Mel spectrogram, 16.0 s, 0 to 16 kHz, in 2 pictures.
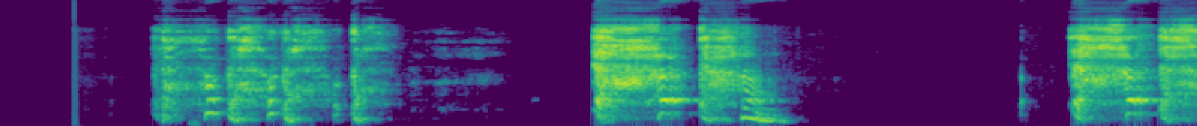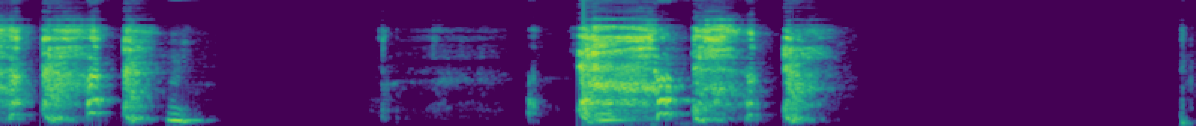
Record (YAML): three_cough_length: 16.0 s
three_cough_amplitude: 30058
three_cough_signal_mean_std_ratio: 0.46
survey_phase: alpha (2021-03-01 to 2021-08-12)
age: 45-64
gender: Female
wearing_mask: 'No'
symptom_cough_any: true
symptom_shortness_of_breath: true
symptom_onset: 12 days
smoker_status: Never smoked
respiratory_condition_asthma: false
respiratory_condition_other: false
recruitment_source: REACT
submission_delay: 1 day
covid_test_result: Negative
covid_test_method: RT-qPCR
